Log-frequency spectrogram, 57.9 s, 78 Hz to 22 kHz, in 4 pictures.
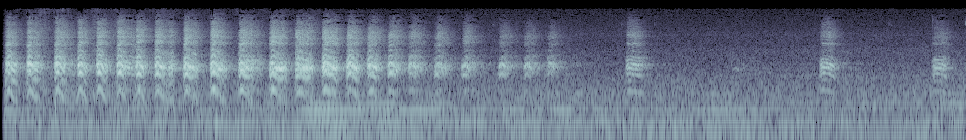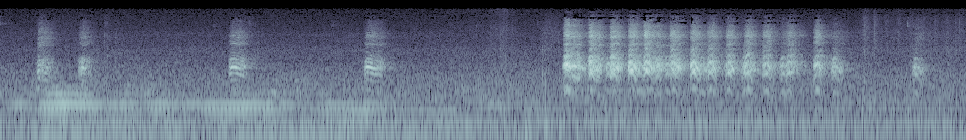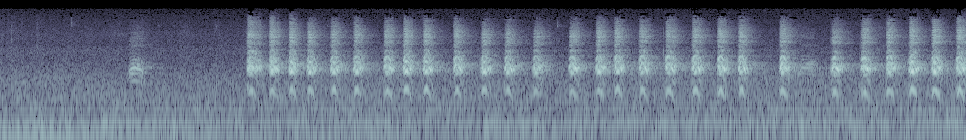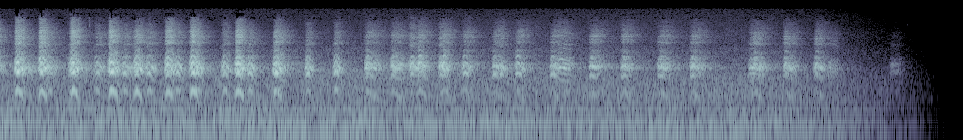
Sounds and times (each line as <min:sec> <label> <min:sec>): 0:00.1 Crows 0:08.6
0:09.4 Crows 0:09.8
0:12.3 Crows 0:12.7
0:14.0 Crows 0:14.3
0:15.0 Crows 0:16.0
0:17.9 Crows 0:18.3
0:19.9 Crows 0:20.4
0:22.9 Crows 0:27.2
0:28.2 Crows 0:28.5
0:30.9 Crows 0:31.3
0:32.7 Crows 0:56.1
0:56.8 Crows 0:57.1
